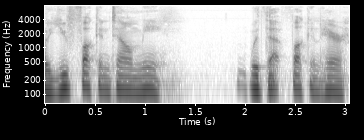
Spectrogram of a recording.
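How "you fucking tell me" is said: ordinary delivery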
